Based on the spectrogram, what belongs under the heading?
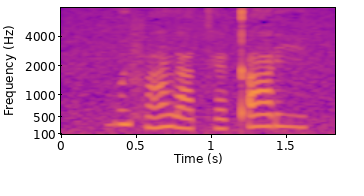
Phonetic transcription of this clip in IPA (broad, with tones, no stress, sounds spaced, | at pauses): ɡʷ i˦ f ã˨˦ l a˨ tʰ ɛ˨ kʼ aː˦ ɾ i˦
